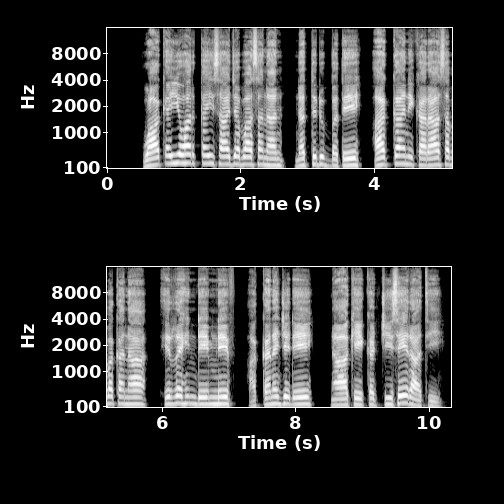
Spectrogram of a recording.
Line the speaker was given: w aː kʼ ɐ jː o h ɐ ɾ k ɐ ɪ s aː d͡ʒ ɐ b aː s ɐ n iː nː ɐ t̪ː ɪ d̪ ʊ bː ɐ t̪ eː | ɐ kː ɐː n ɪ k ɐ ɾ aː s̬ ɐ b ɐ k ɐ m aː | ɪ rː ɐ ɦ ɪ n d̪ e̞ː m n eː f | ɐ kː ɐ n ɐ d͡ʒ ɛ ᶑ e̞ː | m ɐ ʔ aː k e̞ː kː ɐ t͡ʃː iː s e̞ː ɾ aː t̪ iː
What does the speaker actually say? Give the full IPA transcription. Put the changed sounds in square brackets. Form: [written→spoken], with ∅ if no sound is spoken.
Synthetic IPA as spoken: w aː kʼ ɐ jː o h ɐ ɾ k ɐ ɪ s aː d͡ʒ ɐ b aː s ɐ n [iː→aː] nː ɐ t̪ː ɪ d̪ ʊ bː ɐ t̪ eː | ɐ kː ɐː n ɪ k ɐ ɾ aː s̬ ɐ b ɐ k ɐ [m→n] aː | ɪ rː ɐ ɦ ɪ n d̪ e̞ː m n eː f | ɐ kː ɐ n ɐ d͡ʒ ɛ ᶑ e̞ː | [m→n] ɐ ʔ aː k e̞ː kː ɐ t͡ʃː iː s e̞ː ɾ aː t̪ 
